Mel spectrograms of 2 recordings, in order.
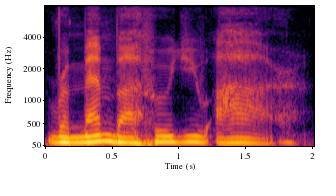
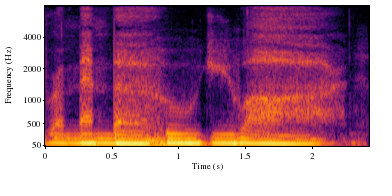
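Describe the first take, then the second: First: It is said in a normal voice. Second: It is said in a deep, epic voice.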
